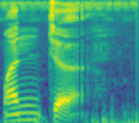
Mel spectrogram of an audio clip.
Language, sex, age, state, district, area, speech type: Kannada, male, 45-60, Karnataka, Tumkur, rural, read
